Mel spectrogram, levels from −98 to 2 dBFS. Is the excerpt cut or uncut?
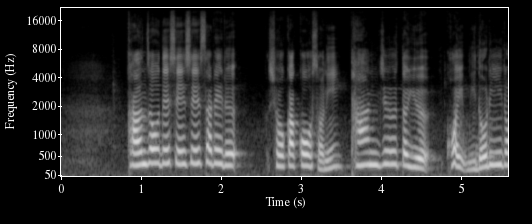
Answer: uncut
